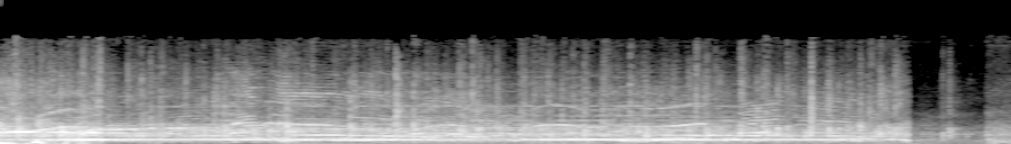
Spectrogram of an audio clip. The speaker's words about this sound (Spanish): aplauso para la banda, por favor.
